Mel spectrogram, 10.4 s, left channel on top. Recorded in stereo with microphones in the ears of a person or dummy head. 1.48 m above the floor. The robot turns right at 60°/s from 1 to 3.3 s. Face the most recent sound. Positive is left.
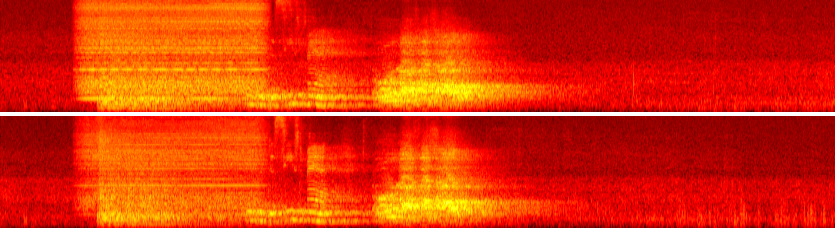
turn(degrees=-25)  # may be behind; listen again after turning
